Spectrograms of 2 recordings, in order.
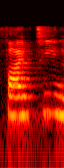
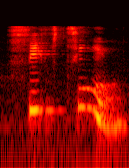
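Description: First: Put-on "fifteen" said as fife-teen, with the vowel of five; mistaken pronunciation. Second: Put-on "fifteen" slowly, short i in fif, long teen; correct pronunciation. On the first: Teacher showing a common mistake, "fifteen" mispronounced as five-teen. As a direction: mimic the learner error five-teen for "fifteen". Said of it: "Rất nhiều bạn nhầm và đọc". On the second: Shown as a demonstration. Teacher correcting learners, "fifteen" pronounced slowly as fif-teen. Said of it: "Mình sẽ đọc là".

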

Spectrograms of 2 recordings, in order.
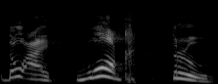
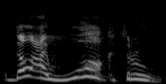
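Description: First: "walk" drawn out, then a pause before "through"; stress on walk and through. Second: Said in the usual way. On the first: Shown as a demonstration. Preacher pointing out missed words, "walk" and "through" slow and separated. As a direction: set "walk" and "through" apart, slowly. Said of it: "people miss that word, walk and then through". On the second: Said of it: "Psalms twenty-three, it says".

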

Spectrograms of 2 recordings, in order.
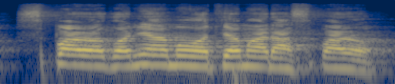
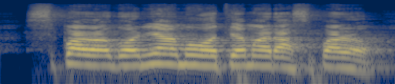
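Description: Both takes have the same delivery.

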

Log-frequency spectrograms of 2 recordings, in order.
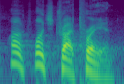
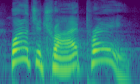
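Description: First: Low, offhand rhetorical suggestion. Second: Pointed prodding. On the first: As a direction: toss out the obvious answer, low. Answers preacher's own question, first take. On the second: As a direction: prod them with the obvious answer. Repeats it pointedly after "Hello?. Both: Acted.

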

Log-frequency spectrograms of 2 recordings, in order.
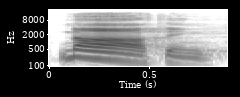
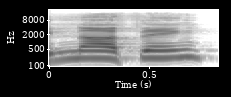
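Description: First: Low-pitched Italian accent; mock Italian accent, dropped low. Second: Said in the usual way. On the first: Shown as a demonstration. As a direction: put on a playful Italian accent. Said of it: "Say it with an Italian se-, accent". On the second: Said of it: "look at your neighbor and say".

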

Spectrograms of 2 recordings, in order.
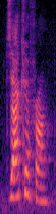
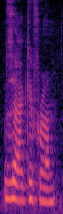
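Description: First: Zac Efron, first take, punched out louder; emphatic answer. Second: Said in the usual way. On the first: Real, not acted. Girl answers a question on camera, loud and emphatic. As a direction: blurt the name out with conviction.

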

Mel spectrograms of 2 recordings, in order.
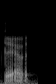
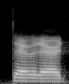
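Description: First: Said in the usual way. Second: Loud frustrated curse; real gamer rage, louder; angry yell. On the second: Real, not acted. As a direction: bark it at the screen.

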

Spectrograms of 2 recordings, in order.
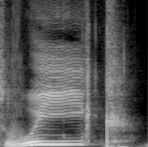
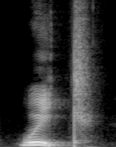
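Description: First: Week said the wrong way. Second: Week with a crisp short I; week, clean and short I sound; right week. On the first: Teacher showing the wrong week to a Spanish speaker. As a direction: week with the vowel to avoid. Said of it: "No digas week". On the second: Teacher showing the correct week to a Spanish speaker. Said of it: "pero week". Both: Shown as a demonstration.

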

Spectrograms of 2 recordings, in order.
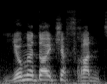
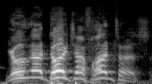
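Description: First: Junge Deutsche Front 说成德语音，Junge 读 yoong-eh，Deutsche 读 doy-tcheh; 把 Junge Deutsche Front 用德语念出来给对方示范; German pronunciation. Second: Junge Deutsche Fronters 大声喊出，声调高，拖得很慢; 照着念，把 Junge Deutsche Fronters 喊出来; shouted repeat. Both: Shown as a demonstration. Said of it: "Say it".

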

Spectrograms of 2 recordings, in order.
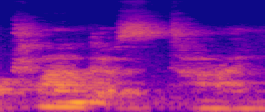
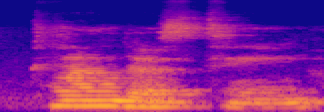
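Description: First: Clandestine ending in "tine", said slowly; alternative pronunciation. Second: Clandestine ending in "tin", said slowly; alternative pronunciation. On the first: Teacher repeating other option for learners, clandestine with long final i. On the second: Teacher repeating one option for learners, clandestine with short final i. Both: Shown as a demonstration. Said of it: "can be pronounced as".

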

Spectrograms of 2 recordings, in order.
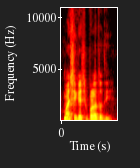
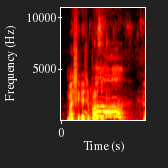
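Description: First: Said in the usual way. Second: Drawn out through laughter; slow, laughing. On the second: Real, not acted. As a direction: ask it slowly while laughing. Father repeats, amused.

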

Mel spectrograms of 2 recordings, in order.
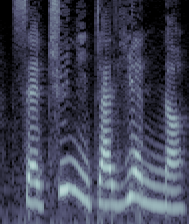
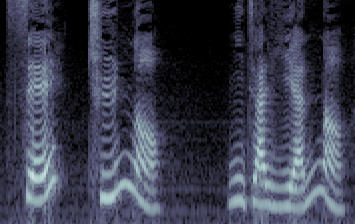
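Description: First: C'est une Italienne run together, t and n linked; slow, connected C'est une Italienne for learners to repeat; linked liaison. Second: C'est, une, Italienne in separate pieces with pauses; slow, spaced-out C'est / une / Italienne; broken-down liaison demo. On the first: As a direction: join C'est une Italienne as "say-tune-ee-ta-lyen". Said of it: "务必连读哦". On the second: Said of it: "注意连读连诵啊". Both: Shown as a demonstration.

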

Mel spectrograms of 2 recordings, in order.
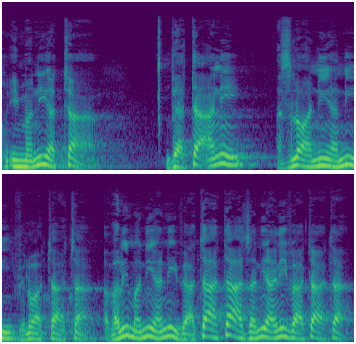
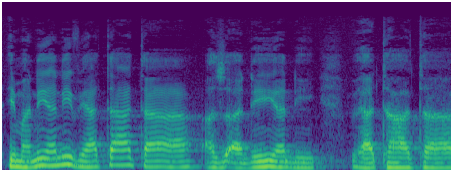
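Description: First: Rattled off as a tongue-twister; quick run-together saying; garbled recitation. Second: Very slow, low, deliberate; patient unhurried teaching; slow explanation. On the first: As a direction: rush the riddle so it sounds like gibberish. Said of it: "שוואדה, זה נשמע אמהרית". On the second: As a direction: spell out each word so it lands. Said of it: "תראה, אם אני אתה". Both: Shown as a demonstration.

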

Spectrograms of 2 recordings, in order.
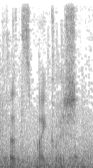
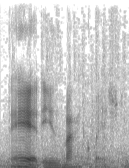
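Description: First: Muttered whisper of That's my question; quiet aside to himself; under breath. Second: Slow That is my question with weight on That; deliberate, rising emphasis on That; emphatic repeat. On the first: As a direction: toss the line off under the breath, unvoiced. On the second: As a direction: restate it slowly, leaning on That. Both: Real, not acted.

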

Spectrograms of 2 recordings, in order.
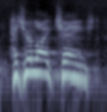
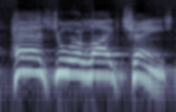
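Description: First: Said in the usual way. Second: "has your life changed" drawn out at half speed, each word weighted; slow emphatic repeat. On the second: Real, not acted. Preacher repeats his key question to the congregation, slow and emphatic.

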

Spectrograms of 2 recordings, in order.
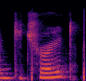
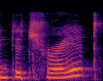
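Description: First: Detroit as two syllables, de-TROIT. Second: Detroit as three syllables, de-TROY-it. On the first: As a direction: keep Detroit's ending as one syllable, TROIT. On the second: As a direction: split the end of Detroit into TROY-it. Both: Shown as a demonstration. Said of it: "Do you say Detroit or Detroit".

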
